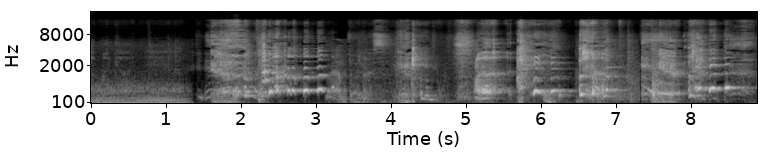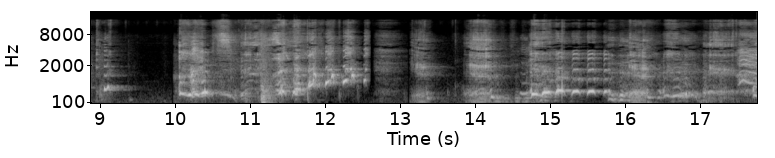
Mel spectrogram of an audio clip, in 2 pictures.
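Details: Several loud, drawn-out burps in a row, with laughter and talk between them; burping.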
